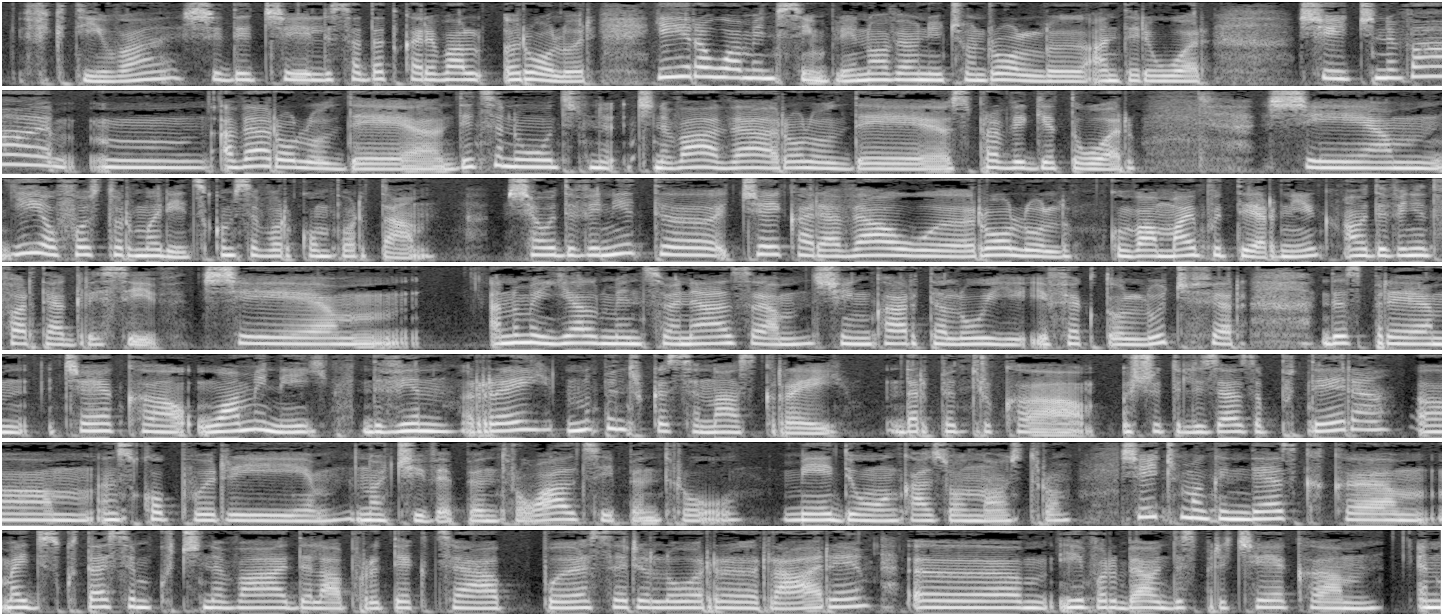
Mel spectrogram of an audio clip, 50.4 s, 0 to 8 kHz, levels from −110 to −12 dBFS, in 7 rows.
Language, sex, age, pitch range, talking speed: Romanian, female, 20-39, 210-250 Hz, 135 wpm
